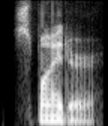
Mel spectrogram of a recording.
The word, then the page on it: spider: American English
